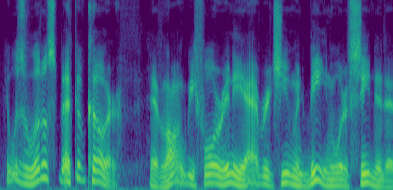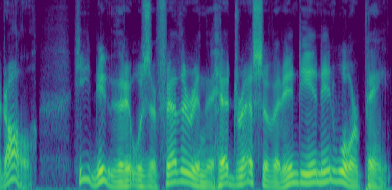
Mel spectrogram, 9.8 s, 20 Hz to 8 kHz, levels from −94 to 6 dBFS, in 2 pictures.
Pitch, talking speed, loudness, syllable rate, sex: 120 Hz, 220 wpm, -17 LUFS, 5.4 syllables/s, male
